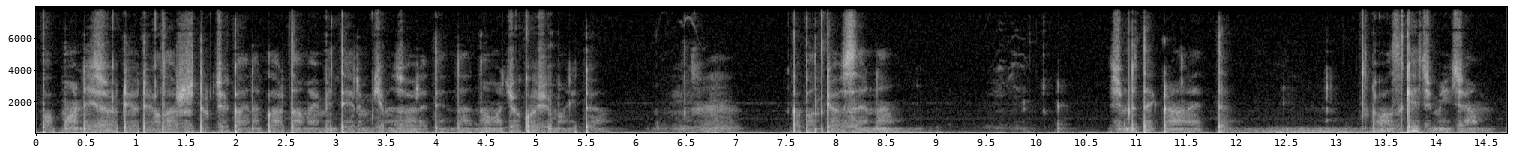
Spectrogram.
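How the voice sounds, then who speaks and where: Male ASMR host, thirties, quiet late-night delivery, fully whispered and breathy, slow soothing bedtime encouragement addressed to one listener. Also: no room sound. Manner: quiet, as if at night before sleep. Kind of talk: ASMR motivational talk. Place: small lamp-lit room at home.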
